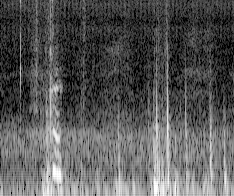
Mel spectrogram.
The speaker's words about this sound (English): this bed is squeaky. I'll fix it.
